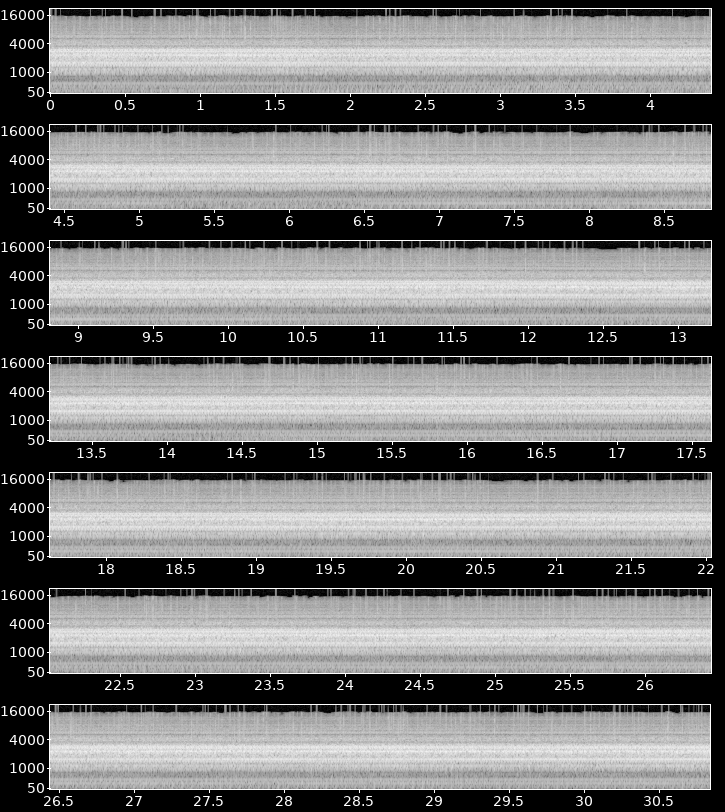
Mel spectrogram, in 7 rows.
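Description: Align T-Rex 600E electric RC helicopter in flight, heard from its own onboard camera: the motor, drive gears and rotor make a loud, steady whine of several pitches that holds level throughout.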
